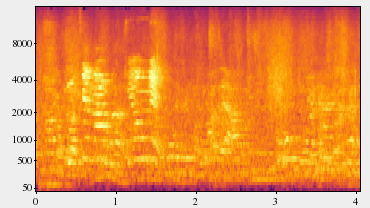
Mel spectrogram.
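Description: Children's voices chattering and calling out over one another, with a couple of high-pitched shouts about a second in.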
